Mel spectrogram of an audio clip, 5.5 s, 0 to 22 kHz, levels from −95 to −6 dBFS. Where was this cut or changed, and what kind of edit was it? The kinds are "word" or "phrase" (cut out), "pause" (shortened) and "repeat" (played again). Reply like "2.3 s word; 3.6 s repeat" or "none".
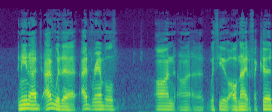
none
